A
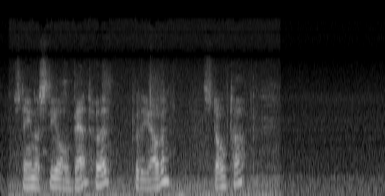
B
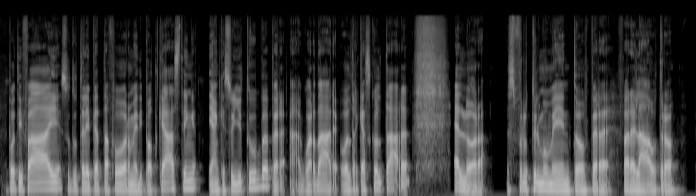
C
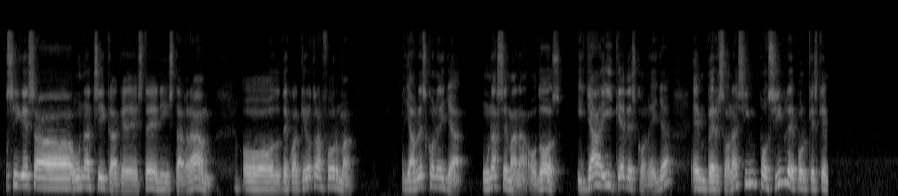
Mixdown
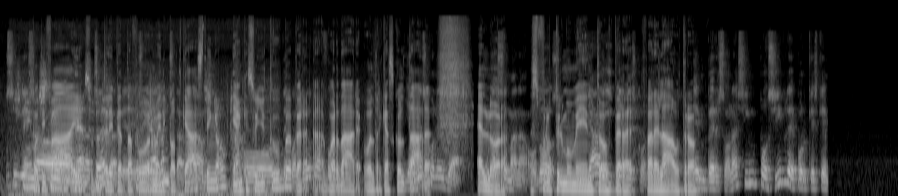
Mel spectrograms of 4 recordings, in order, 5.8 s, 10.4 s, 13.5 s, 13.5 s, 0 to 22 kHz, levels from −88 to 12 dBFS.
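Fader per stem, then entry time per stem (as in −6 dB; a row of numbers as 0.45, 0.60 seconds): 0.0, −3.5, +1.0 decibels; 0.00, 0.35, 0.00 seconds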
